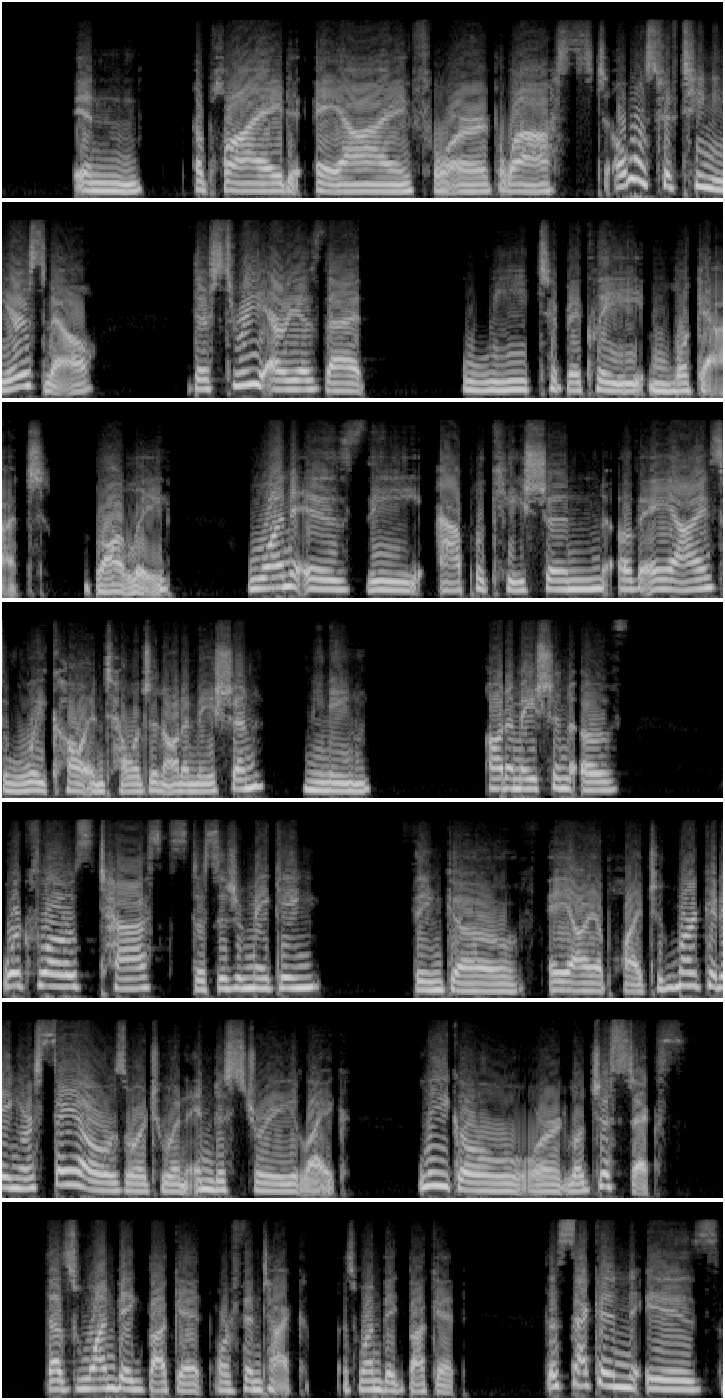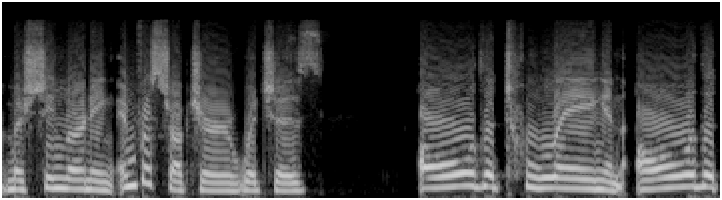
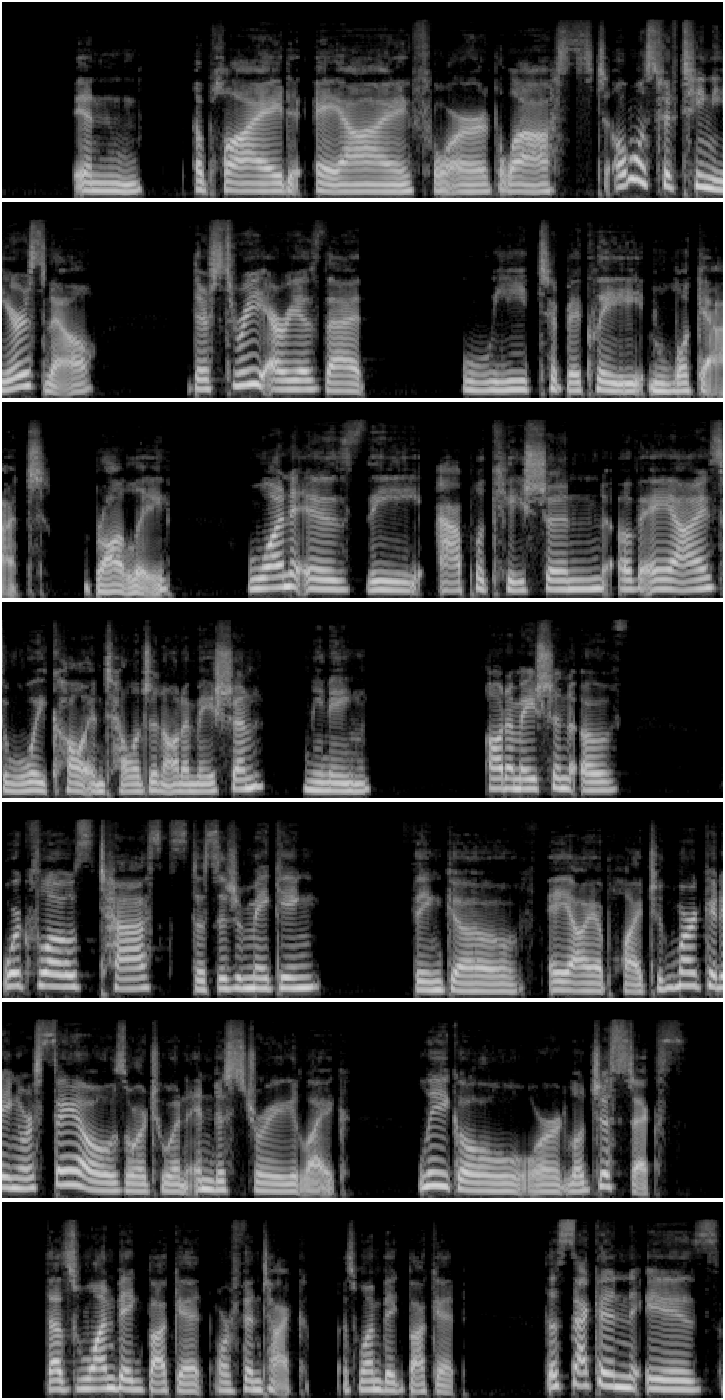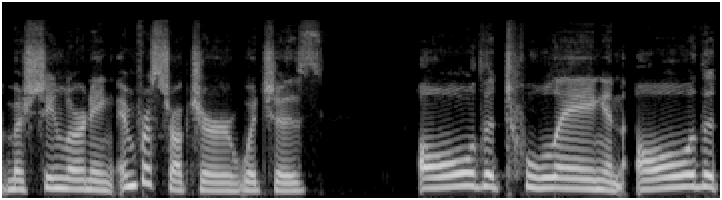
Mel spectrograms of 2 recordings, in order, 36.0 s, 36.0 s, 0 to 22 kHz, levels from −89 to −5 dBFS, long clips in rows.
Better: second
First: distortion; slight; 12% of the sound clipped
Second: none

